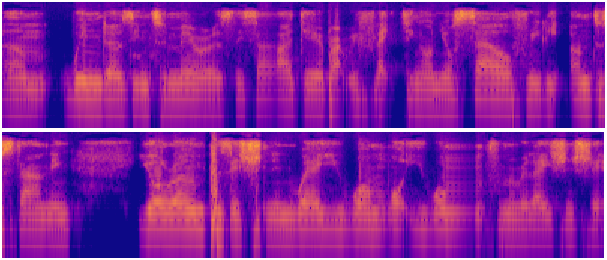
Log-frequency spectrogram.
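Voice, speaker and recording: With an English accent, a woman speaks at a fairly low pitch in a flat monotone. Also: fairly quick pace. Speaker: audience member asking a question. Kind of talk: live Q&A question. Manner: halting.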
